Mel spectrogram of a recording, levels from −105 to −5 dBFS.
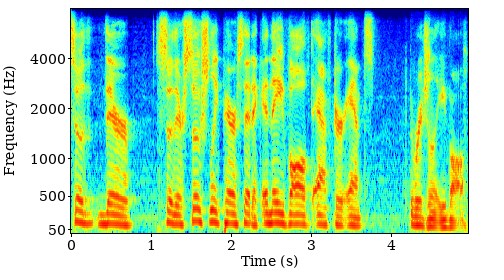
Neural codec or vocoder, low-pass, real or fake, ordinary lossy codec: vocoder, 44.1 kHz, 80 mel bands, Vocos; 7.2 kHz; fake; Opus, 32 kbps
